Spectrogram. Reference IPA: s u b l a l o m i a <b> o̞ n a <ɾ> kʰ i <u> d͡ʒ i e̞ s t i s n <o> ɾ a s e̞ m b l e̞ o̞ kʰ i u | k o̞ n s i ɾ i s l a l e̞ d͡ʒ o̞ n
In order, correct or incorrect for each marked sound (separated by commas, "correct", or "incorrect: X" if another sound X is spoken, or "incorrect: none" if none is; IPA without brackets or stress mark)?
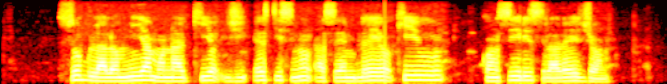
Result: incorrect: m, correct, incorrect: o, incorrect: u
